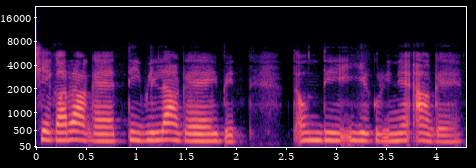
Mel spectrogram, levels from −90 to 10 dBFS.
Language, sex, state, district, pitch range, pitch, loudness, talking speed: Chakma, female, Tripura, Dhalai, 200-225 Hz, 215 Hz, -17 LUFS, 140 wpm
